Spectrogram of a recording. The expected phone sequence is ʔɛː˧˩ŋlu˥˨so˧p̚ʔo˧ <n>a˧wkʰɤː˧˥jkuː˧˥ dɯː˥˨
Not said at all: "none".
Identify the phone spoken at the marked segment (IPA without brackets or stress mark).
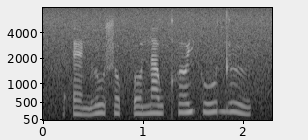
n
